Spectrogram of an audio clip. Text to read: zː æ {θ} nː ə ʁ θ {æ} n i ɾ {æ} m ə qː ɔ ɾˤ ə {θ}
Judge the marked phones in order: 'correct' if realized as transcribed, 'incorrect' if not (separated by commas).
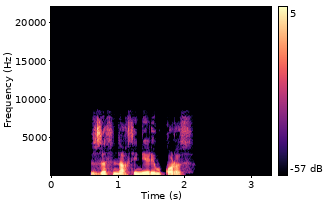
correct, incorrect, incorrect, correct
